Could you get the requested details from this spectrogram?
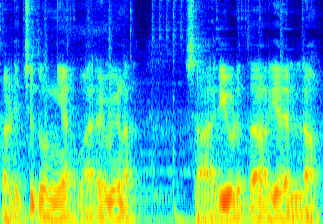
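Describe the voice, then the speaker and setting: A man's voice: low voice, fairly even intonation, moderate pace, reverberant, soft background music, natural voice. A man voicing a contemptuous husband who heaps insults on his wife. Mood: angry scorn. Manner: scornful, shouting insults.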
